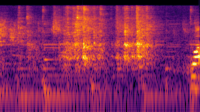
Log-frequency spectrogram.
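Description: A kitchen drawer being opened and cutlery rattling inside it, over steady background music.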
